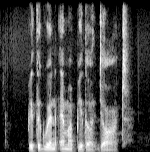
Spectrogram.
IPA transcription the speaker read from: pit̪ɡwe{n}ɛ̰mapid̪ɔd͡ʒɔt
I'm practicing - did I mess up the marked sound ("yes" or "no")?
no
